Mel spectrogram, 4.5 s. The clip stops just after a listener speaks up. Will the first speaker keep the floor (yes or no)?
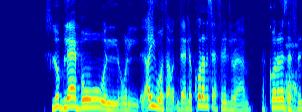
no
